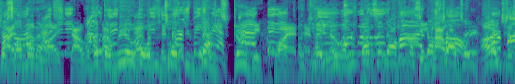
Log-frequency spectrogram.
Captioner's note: they all shout at once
